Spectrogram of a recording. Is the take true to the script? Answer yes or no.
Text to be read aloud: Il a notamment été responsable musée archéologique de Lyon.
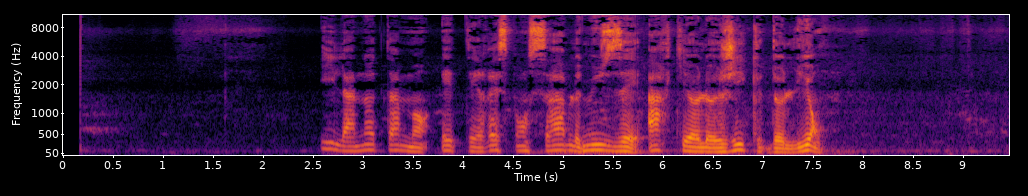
yes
